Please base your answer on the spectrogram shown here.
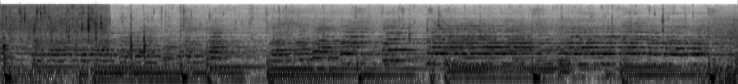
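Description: Arancini frying in hot olive oil, a steady close sizzle with crackling bursts throughout, heavy at first and continuing without talk.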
